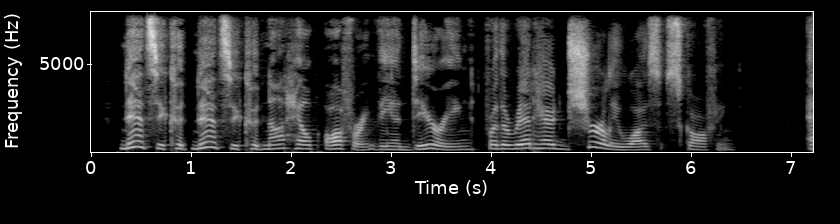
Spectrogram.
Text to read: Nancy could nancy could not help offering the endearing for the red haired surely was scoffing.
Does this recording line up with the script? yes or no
yes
